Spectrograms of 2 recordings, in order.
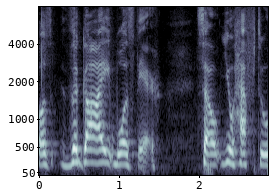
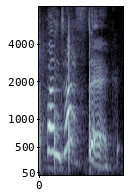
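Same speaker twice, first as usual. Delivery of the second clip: excited praise; 10 semitones higher, 4 dB louder, slower than usual. Real, not acted. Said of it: "praising the learner".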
